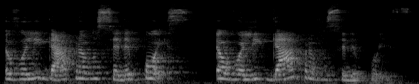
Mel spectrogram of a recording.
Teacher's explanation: ligar has an R at the end and I don't pronounce the R. It's optional, okay, at the end of words if you want to pronounce it or not.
